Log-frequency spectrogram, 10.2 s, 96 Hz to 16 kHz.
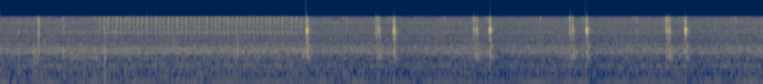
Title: Seagate Barracuda LP 1.5 TB dying with clicking noise.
